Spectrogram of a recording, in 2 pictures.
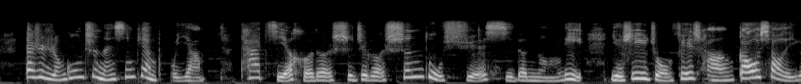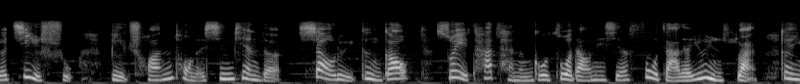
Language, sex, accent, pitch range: Chinese, female, native, 195-270 Hz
